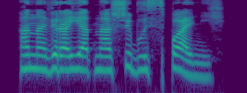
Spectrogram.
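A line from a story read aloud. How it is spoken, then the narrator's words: Grumbling. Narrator (Russian): проворчал Райан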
